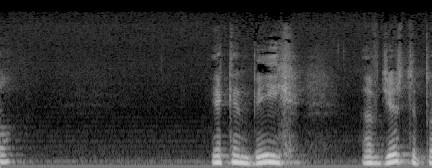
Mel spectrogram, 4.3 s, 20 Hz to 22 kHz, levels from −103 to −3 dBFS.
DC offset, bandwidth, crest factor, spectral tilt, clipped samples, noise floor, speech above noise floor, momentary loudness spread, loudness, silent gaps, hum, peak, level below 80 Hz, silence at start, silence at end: under 0.1%; 13.5 kHz; 18 dB; -7 dB/octave; under 0.1%; -56 dBFS; 27 dB; 12 LU; -30 LUFS; none; none; -14 dBFS; -58 dBFS; 0 s; 0 s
